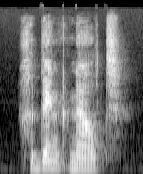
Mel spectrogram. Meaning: memorial obelisk
- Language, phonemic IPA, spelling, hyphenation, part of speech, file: Dutch, /ɣəˈdɛŋkˌnaːlt/, gedenknaald, ge‧denk‧naald, noun, Nl-gedenknaald.ogg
